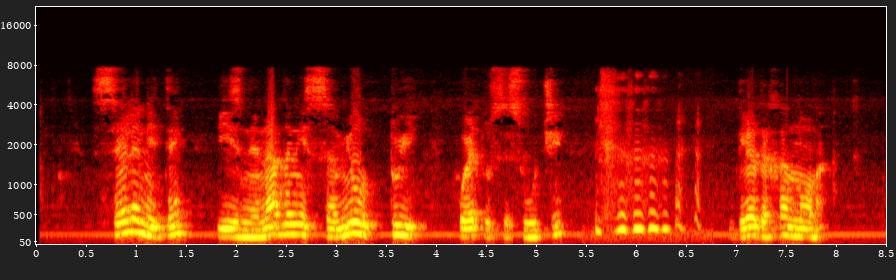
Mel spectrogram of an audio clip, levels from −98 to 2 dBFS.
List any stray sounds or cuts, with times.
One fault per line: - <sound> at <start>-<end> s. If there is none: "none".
- laugh at 5.6-6.7 s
